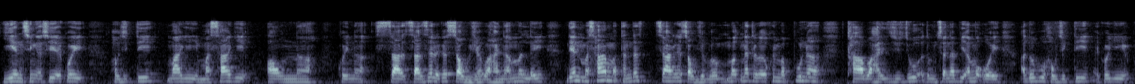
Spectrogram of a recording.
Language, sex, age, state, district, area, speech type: Manipuri, male, 18-30, Manipur, Imphal West, rural, spontaneous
